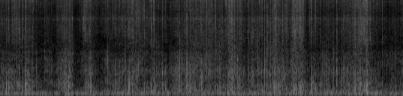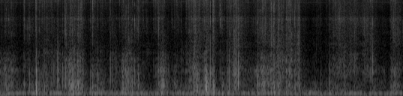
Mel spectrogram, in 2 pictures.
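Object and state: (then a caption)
Plastic sequin pillow being scratched. Fingernails scratch and flip the plastic sequins on a sequin-fabric mermaid unicorn pillow, producing a dense run of crinkly, rasping clicks and brief tearing-like swipes. The bright, dry scraping has almost no ring and sits over a steady low hum.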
